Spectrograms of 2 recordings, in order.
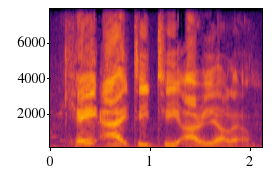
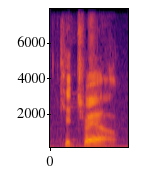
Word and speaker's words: Kittrell: corporation in the annex k-i-t-t-r-e-l-l Kittrell Kittrell k-i-t-t-r-e-l-l pronounce it like a spell hi wow beautiful day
